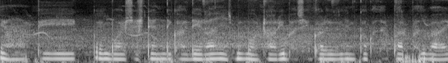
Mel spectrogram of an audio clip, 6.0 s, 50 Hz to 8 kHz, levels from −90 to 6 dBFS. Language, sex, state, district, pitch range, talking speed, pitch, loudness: Hindi, female, Bihar, Darbhanga, 180-195 Hz, 210 wpm, 185 Hz, -21 LUFS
